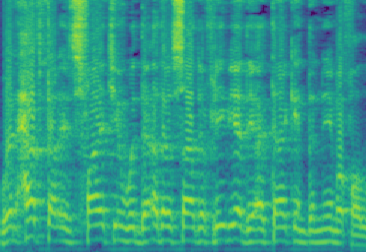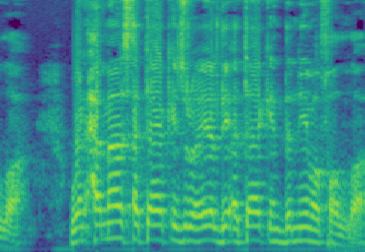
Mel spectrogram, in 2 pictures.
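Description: Noticeable background noise sits behind a man talking at a fairly quick pace. His pitch is fairly high, and his loudness stays very even. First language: not English. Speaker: online religious and political commentator. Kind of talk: reaction commentary rant. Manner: animated, combative; repetitive, emphatic.

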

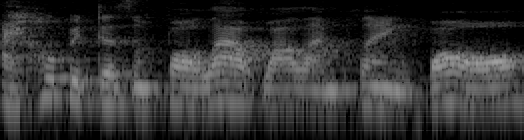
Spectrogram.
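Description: In a room with audible echo, a woman speaks at a fairly low pitch with a slightly mellow tone, a fairly slow pace and fairly even intonation.

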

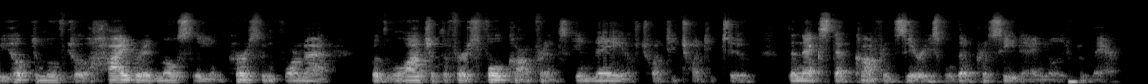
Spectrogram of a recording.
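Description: A man at a moderate pace, with big swings in loudness, audible room echo and a quiet background. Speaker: conference host. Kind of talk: welcome speech. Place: home room. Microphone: video call.

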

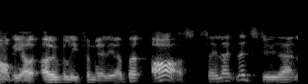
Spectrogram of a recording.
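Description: A man with an unremarkable speaking voice at medium pitch and a moderate pace. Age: 50s. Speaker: communication consultant and author. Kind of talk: interview.

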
